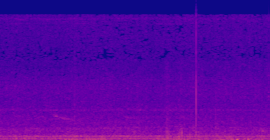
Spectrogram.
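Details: Honey bees at a simple nest holding many colonies, giving a dense, steady low buzzing hum that fills the whole clip without pause, with a few faint clicks above it.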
